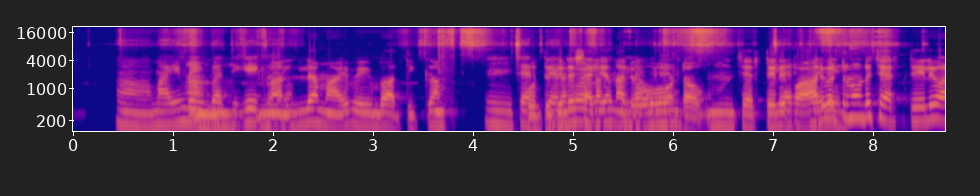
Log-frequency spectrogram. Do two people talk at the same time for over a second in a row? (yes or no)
yes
